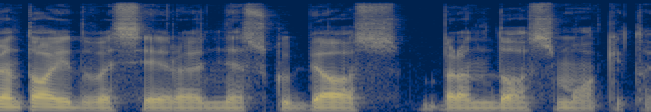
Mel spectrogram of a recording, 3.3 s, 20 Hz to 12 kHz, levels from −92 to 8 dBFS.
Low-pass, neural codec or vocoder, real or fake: 10.8 kHz; none; real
